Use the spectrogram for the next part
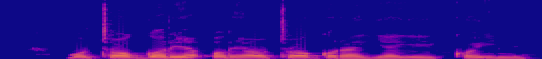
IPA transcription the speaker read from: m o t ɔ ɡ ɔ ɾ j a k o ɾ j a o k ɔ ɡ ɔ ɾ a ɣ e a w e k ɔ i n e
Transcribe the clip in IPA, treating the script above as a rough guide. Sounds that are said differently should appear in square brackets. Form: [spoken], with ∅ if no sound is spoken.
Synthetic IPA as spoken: m o t ɔ ɡ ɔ ɾ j a [ʔ] o ɾ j a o [t] ɔ ɡ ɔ ɾ a ɣ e a [ɣ] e k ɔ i n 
